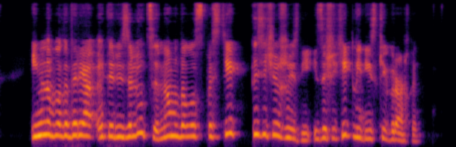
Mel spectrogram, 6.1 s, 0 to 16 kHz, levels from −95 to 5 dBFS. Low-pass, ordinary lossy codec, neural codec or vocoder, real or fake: 14.4 kHz; AAC, 64 kbps; autoencoder, 48 kHz, 32 numbers a frame, DAC-VAE, trained on Japanese speech; fake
